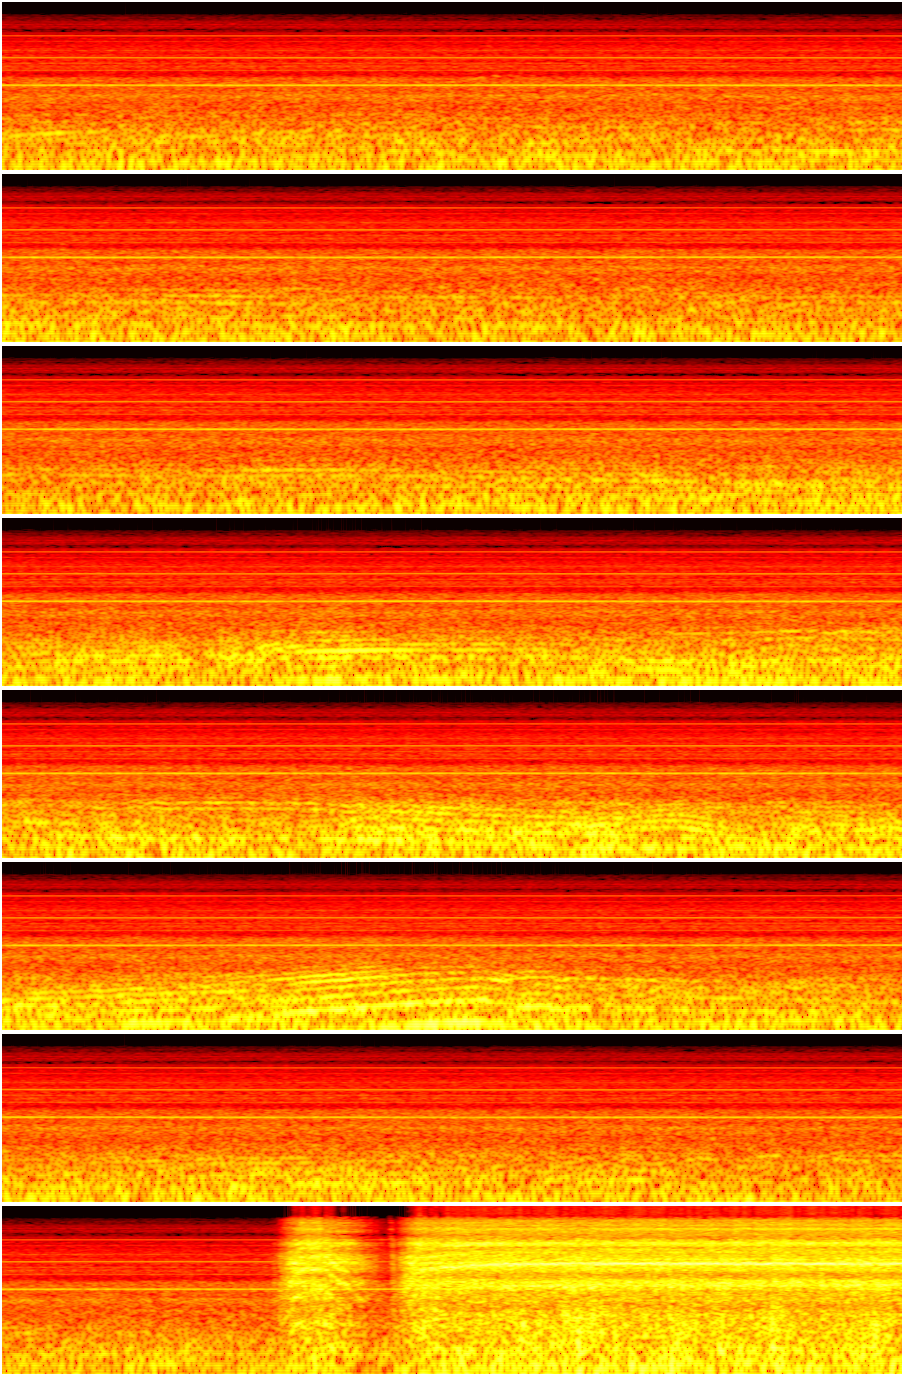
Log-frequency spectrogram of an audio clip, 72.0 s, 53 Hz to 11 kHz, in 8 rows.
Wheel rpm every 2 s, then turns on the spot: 0, 0, 0, 0, 0, 0, 0, 0, 0, 0, 0, 0, 0, 0, 0, 0, 0, 0, 0, 0, 0, 0, 0, 0, 0, 0, 0, 0, 0, 0, 0, 0, 10, 110, 230, 230.
none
